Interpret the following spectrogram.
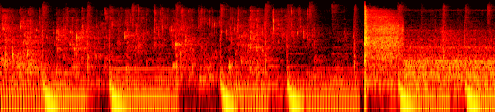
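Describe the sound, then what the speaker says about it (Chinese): Cold water pouring into a pot holding washed beef, a steady close splashing flow with rhythmic low sloshing and one sharp knock near the end; no talking. "给锅里边来点冷水"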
